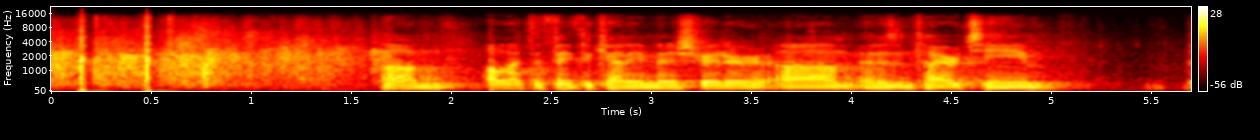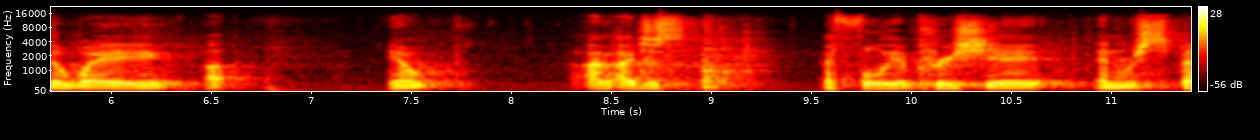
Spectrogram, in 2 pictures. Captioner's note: applause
